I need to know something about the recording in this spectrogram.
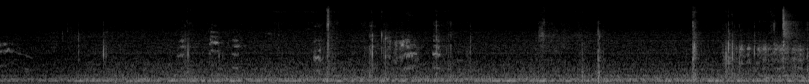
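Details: Bleu, an orange tabby kitten, keeps trying to steal boiled peanut shells; a few short, faint meows come through sharp cracking and clicking of shells over a steady low hum, with scattered sounds of people moving.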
